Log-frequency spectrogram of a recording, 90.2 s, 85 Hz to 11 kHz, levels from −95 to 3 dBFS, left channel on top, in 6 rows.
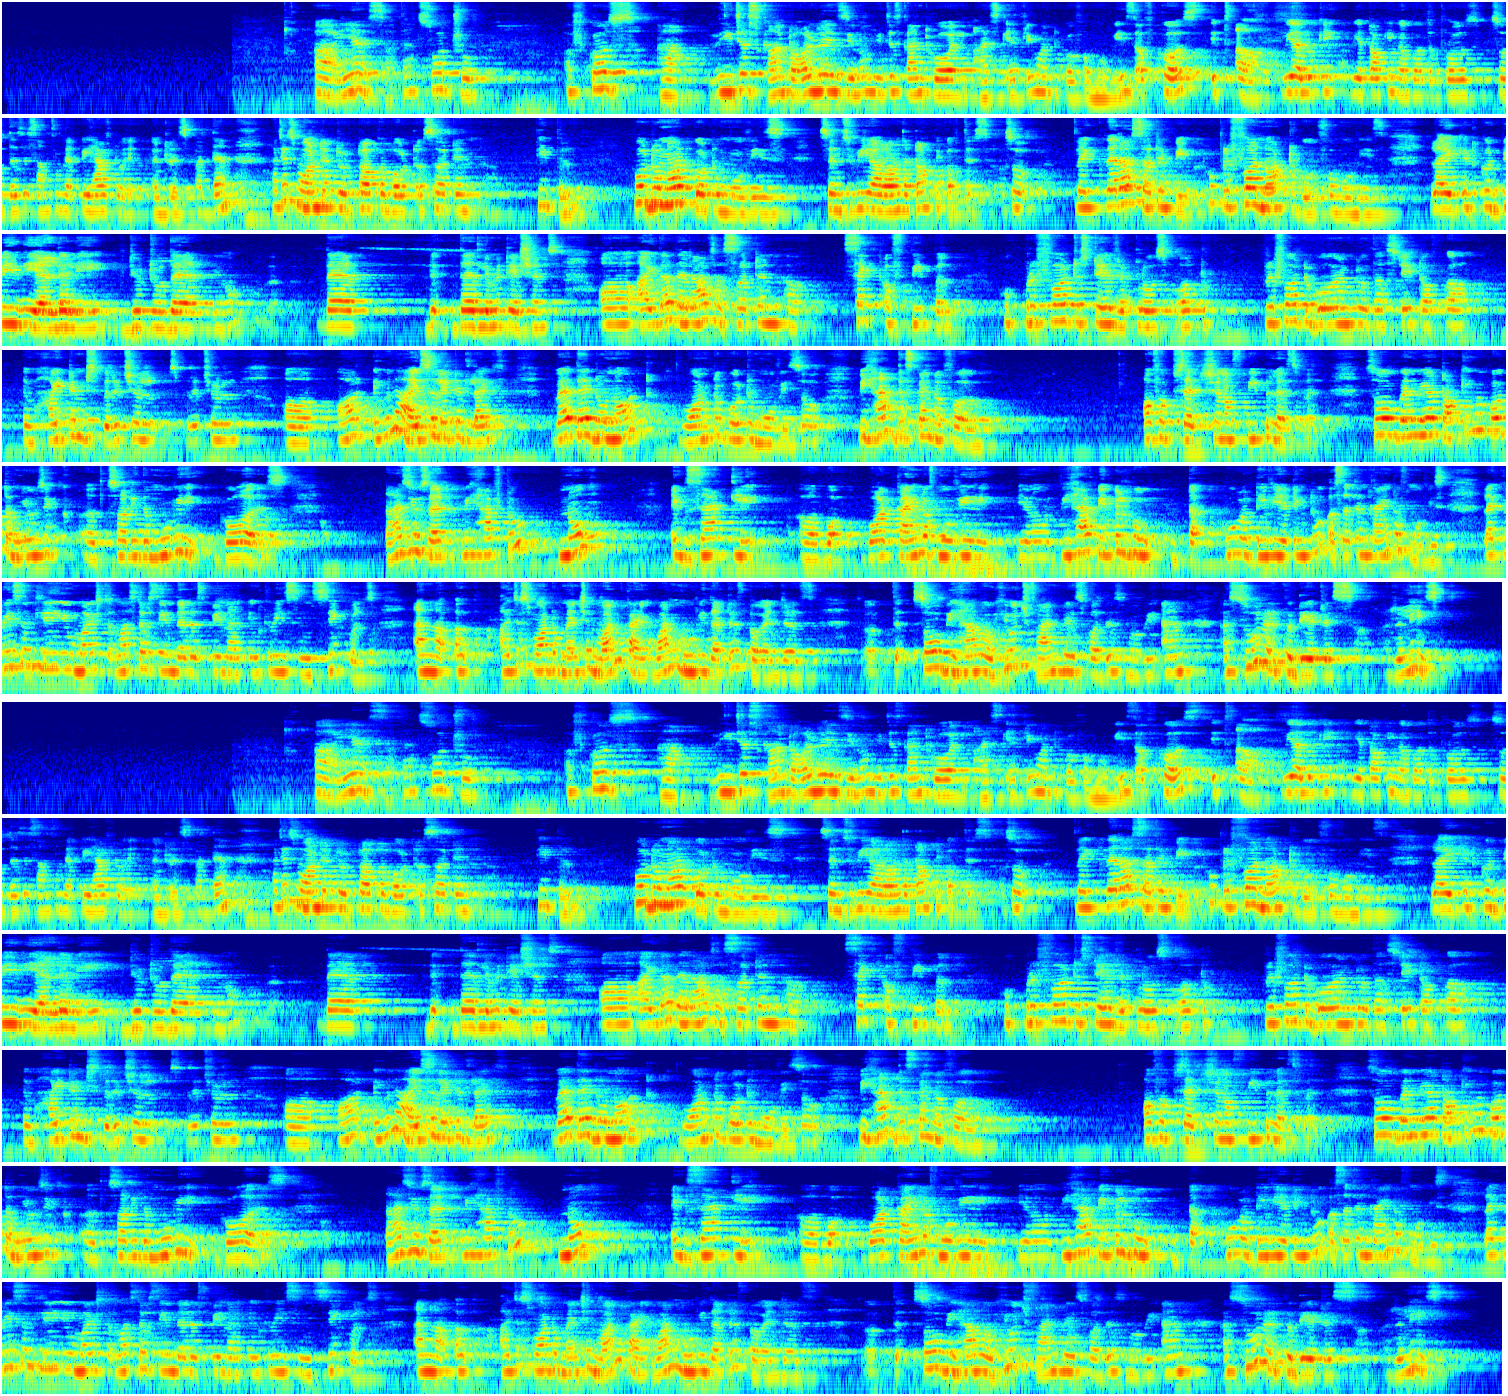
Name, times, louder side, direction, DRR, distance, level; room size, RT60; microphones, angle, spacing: voice 1, 3.1-4.8 5.6-20.0 20.4-20.8 21.4-22.8 23.2-25.3 25.8-32.8 33.3-33.7 34.3-38.1 38.5-39.6 40.1-42.2 42.7-44.8 45.3-47.5 47.9-50.1 50.6-51.5 51.9-53.3 53.7-54.9 56.5-63.0 63.3-63.4 64.0-66.1 66.8-67.8 68.1-78.8 79.3-83.2 83.8-89.5, left 3 dB, 65° left, 1.7 m, -23 dB
30.0 x 15.0 x 7.6 m
head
